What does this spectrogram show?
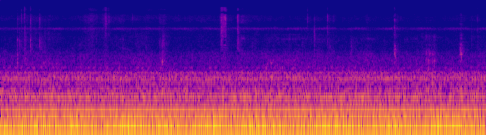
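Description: Steady low engine hum inside a car cabin, with a few faint crunching clicks of two people chewing Pop-Tarts.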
